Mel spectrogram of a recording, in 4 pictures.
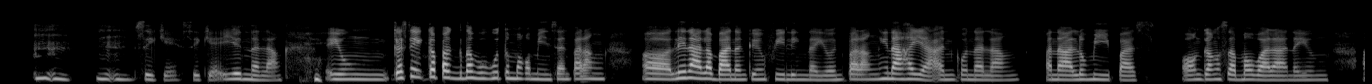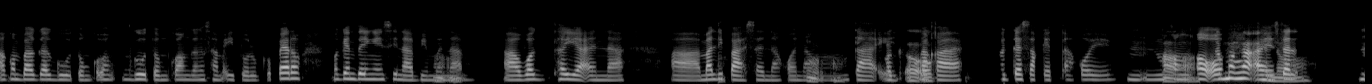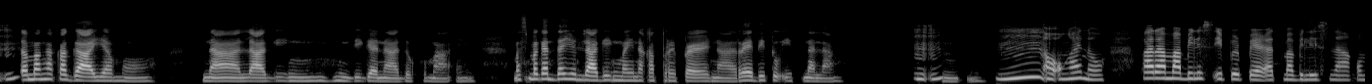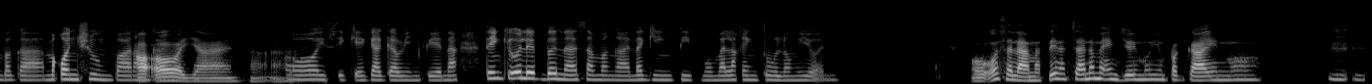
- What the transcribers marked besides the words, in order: tapping; chuckle; "nilalabanan" said as "linalabanan"; other background noise
- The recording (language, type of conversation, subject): Filipino, advice, Paano ako makakapagplano ng oras para makakain nang regular?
